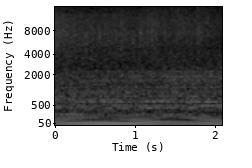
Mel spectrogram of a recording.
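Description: Soft background music: a steady drone of held low notes with no beat or change.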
